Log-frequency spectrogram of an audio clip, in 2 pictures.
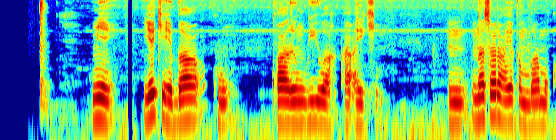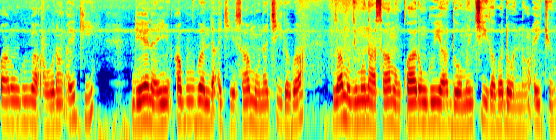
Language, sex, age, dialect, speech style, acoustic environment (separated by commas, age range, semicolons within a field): Hausa, male, 25-34, Nigeria - Kano, happy; anxious, people talking; nature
